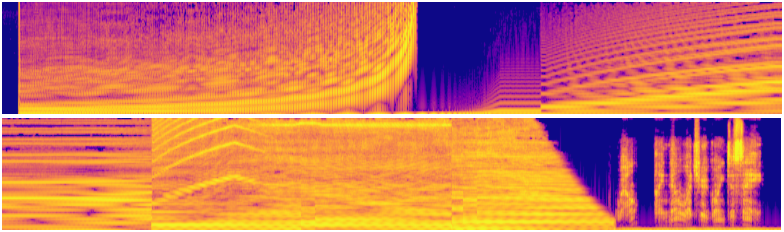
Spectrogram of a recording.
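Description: Oscilloscope music: loud, buzzy synthesized drones rich in overtones that step between pitches, with sweeping glides; a rising sweep cuts off about five seconds in, and a louder section with high gliding tones follows later, ending in a falling sweep.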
